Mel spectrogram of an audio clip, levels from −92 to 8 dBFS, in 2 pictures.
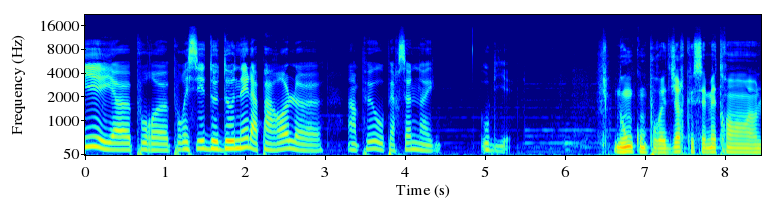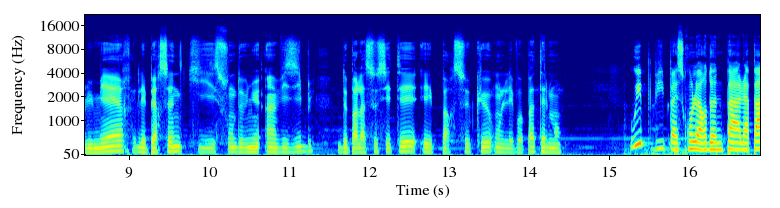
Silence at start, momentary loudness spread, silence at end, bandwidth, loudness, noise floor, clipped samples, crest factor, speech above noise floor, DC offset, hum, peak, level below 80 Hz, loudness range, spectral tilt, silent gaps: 0 s; 17 LU; 0 s; 13.5 kHz; -30 LUFS; -61 dBFS; under 0.1%; 22 dB; 31 dB; under 0.1%; none; -8 dBFS; -52 dBFS; 9 LU; -5 dB/octave; none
